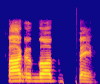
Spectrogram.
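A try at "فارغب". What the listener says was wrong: You stressed on the ba. don't stress on the ba.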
